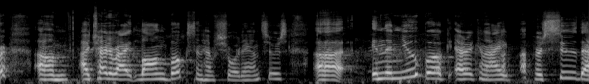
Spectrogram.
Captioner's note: audience laughing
